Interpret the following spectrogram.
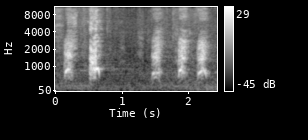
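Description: A small dog barking: four short barks in two pairs, about a second apart.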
